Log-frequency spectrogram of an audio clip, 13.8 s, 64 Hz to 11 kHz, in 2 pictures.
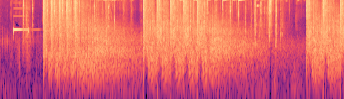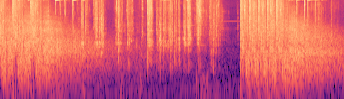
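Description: A shot timer beeps once, then rapid strings of gunfire from an AR-15-type carbine and a semi-automatic pistol, each string trailing a long echo. The strings are broken by short pauses for the reloads and rifle-to-pistol transitions, with the longest pause before the final string.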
